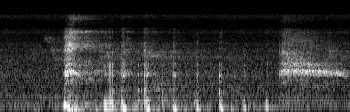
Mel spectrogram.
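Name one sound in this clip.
A middle-aged man laughs into a microphone.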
